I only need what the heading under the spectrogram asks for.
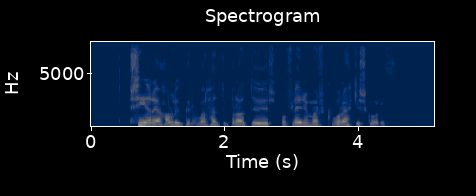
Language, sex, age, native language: Icelandic, male, 18-19, Icelandic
